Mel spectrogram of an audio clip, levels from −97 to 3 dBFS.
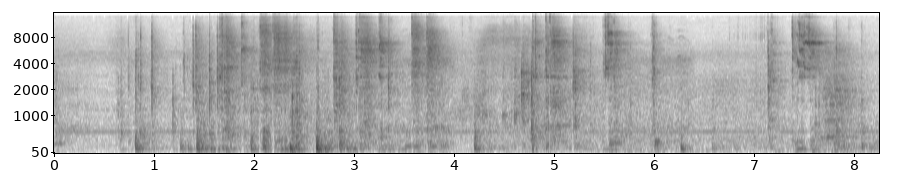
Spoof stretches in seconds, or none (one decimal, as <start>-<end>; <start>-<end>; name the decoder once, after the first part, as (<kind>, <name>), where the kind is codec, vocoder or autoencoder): none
